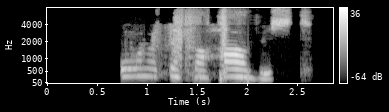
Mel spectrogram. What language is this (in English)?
Icelandic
